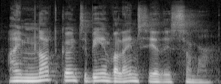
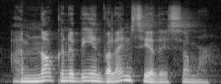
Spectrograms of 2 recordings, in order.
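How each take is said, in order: No difference in how they are said.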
